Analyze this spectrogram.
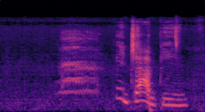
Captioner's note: meows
